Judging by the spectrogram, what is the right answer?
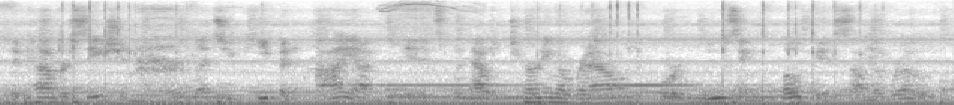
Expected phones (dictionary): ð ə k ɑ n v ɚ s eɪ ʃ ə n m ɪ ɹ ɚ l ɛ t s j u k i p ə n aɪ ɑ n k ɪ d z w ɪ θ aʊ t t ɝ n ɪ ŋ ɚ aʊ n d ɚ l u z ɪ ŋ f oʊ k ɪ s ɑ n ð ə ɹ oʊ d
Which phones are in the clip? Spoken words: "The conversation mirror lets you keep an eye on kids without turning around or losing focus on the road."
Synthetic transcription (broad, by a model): ð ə k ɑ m v ɚ s eɪ ʃ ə n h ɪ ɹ l ɛ t s j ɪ k i p ə n aɪ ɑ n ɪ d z w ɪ θ aʊ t t ɝ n ɪ ŋ ɚ aʊ n d ɚ l u z ɪ ŋ f oʊ k ɪ s n ð ə ɹ oʊ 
